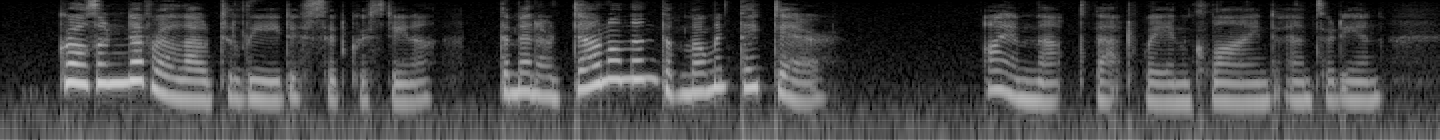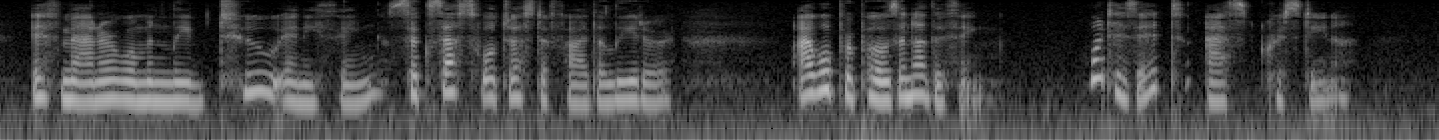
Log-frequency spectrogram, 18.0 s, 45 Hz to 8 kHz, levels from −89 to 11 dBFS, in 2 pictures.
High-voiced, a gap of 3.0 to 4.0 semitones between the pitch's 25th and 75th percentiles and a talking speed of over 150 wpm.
No: high, 205 Hz; wide, 5.5 semitones; average, 160 wpm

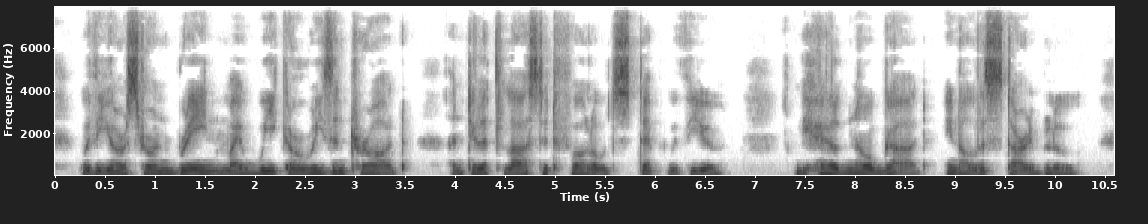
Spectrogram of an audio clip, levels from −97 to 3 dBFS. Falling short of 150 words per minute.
Yes: average, 140 wpm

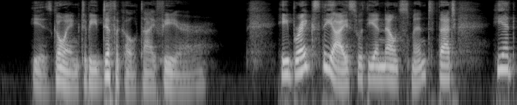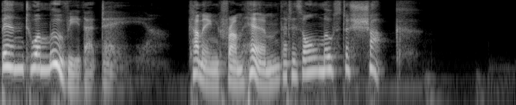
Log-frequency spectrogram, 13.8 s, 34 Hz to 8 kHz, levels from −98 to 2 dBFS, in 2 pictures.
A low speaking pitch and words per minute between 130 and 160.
Yes: low, 125 Hz; average, 140 wpm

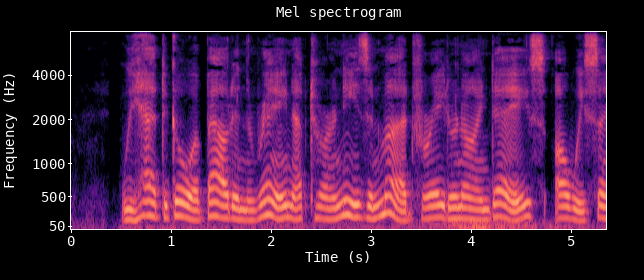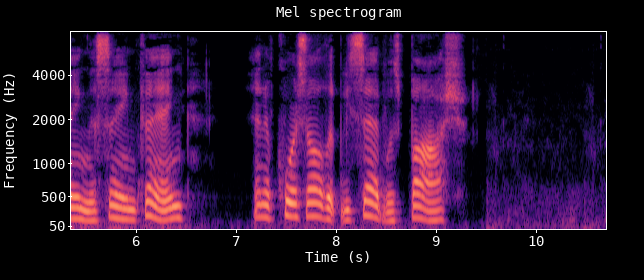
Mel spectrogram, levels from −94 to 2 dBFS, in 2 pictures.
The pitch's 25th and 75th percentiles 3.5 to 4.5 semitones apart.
Yes: average, 4.0 semitones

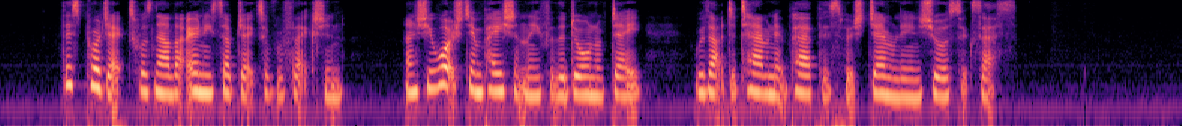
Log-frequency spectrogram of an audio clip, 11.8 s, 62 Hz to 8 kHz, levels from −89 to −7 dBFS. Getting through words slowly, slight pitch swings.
Yes: slow, 130 wpm; narrow, 2.3 semitones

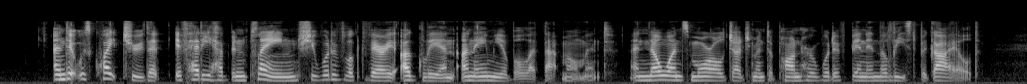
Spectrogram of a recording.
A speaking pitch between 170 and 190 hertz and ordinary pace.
No: medium, 185 Hz; fast, 210 wpm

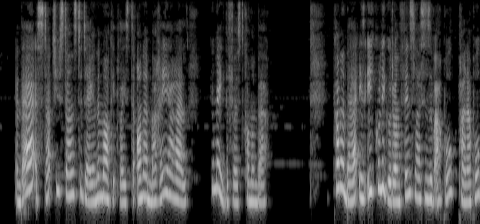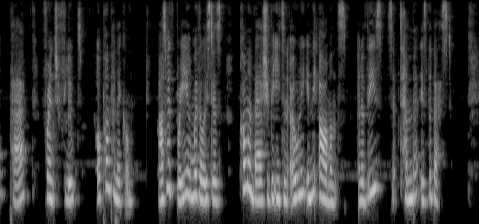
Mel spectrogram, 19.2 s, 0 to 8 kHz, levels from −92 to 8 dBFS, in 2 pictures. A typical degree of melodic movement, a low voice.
No: average, 4.8 semitones; high, 230 Hz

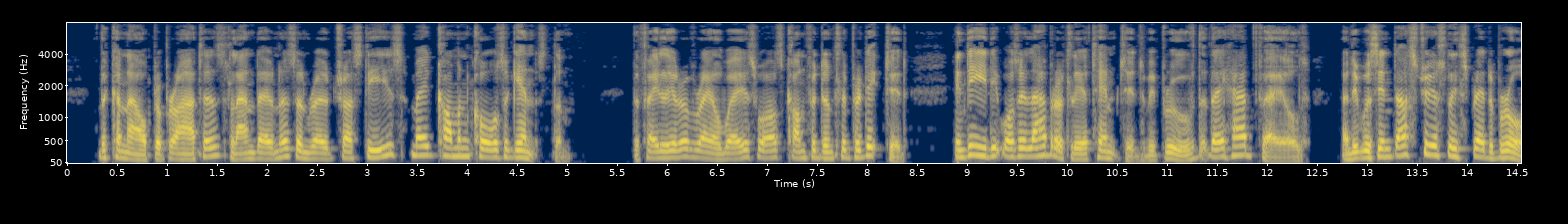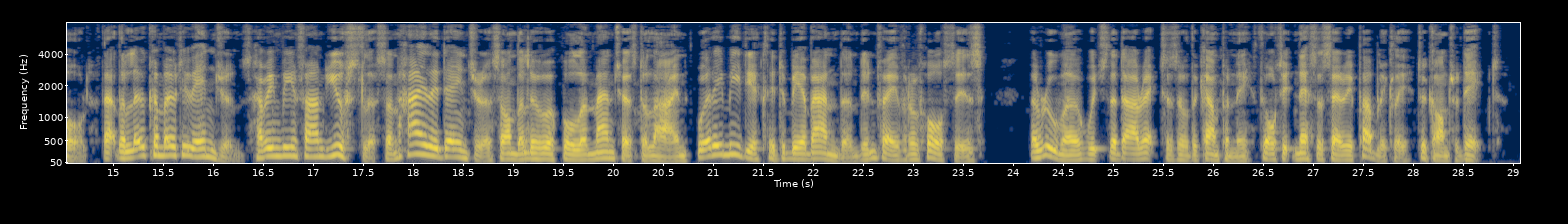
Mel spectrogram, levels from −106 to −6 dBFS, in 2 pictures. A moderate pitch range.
No: wide, 6.7 semitones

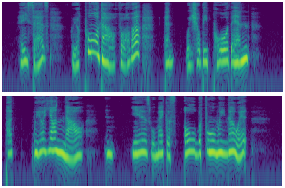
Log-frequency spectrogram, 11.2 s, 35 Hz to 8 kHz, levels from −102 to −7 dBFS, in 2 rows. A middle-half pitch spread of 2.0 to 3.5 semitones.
No: average, 4.3 semitones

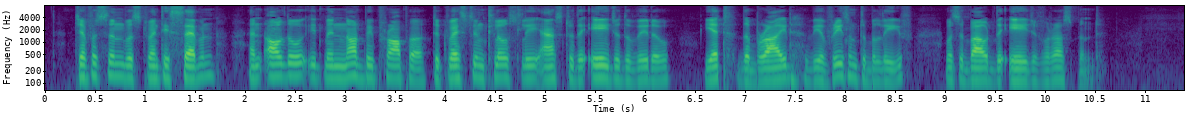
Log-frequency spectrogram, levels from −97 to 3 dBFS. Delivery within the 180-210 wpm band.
Yes: average, 190 wpm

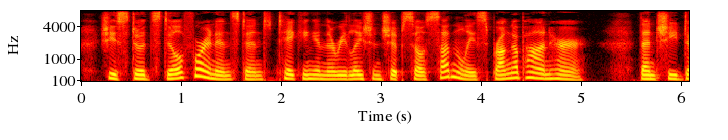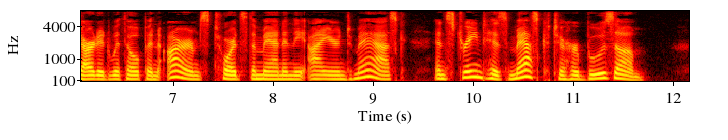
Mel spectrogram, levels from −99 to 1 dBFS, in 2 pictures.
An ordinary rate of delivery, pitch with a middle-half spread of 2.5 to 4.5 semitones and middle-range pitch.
Yes: average, 175 wpm; average, 2.8 semitones; medium, 170 Hz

